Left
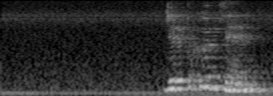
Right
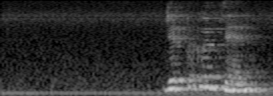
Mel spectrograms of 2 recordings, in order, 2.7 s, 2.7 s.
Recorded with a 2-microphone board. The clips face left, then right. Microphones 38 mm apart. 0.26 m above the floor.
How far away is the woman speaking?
About 2.5 m.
